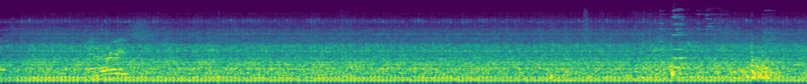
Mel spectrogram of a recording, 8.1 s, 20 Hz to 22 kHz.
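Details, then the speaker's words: Honda EU2000i inverter generator after replacing a completely clogged muffler that stopped it running: steady, even hum that picks up speed under a drill load, no stumbling. Normal running under load. "as you can hear it pick up uh throttle up a little bit under the load of the drill not bad that's that's not bad at"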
